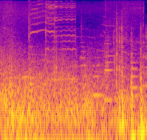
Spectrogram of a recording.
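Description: A loud, rumbling thunder crash from a storm cloud over the Astral Observatory in Pflugerville, with an odd electronic, synthesized edge, its deep roar laced with high whining tones, giving it a mechanical, robotic quality. No one speaks.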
